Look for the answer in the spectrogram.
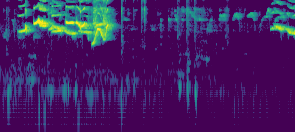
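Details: Song of an oriental magpie-robin, played to coax reluctant magpie-robins into replying: a two-second tumble of loud, varied whistles and down-slurred notes, near silence, then a single drawn-out whistle at the end.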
